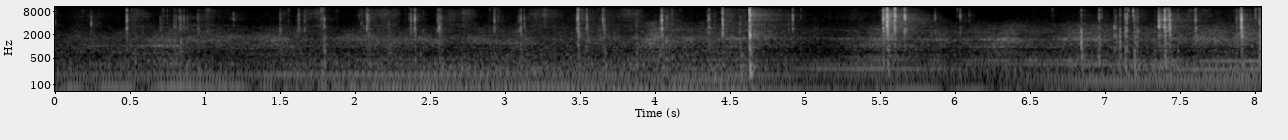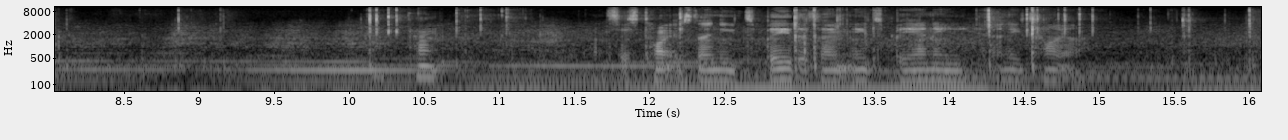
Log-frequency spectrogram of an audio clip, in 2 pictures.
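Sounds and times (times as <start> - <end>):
steady low hum: 0.0 - 16.0
ratchet clicks and metal clinks: 6.9 - 9.3, 10.1 - 11.3, 12.0 - 16.0.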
